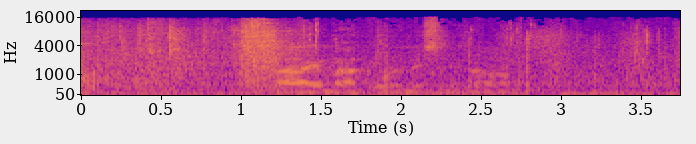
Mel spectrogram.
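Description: A man speaks casually into a close microphone.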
